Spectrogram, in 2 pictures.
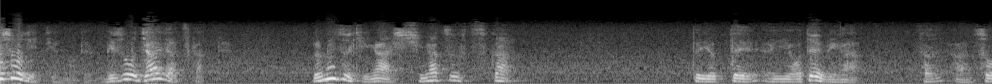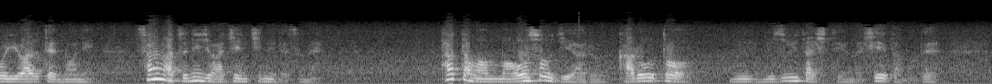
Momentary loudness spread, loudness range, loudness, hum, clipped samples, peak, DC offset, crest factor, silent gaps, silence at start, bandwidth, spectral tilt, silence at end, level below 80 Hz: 21 LU; 5 LU; -16 LUFS; none; under 0.1%; -2 dBFS; 0.9%; 14 dB; none; 0 s; 9.2 kHz; -6.5 dB/octave; 0 s; -48 dBFS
